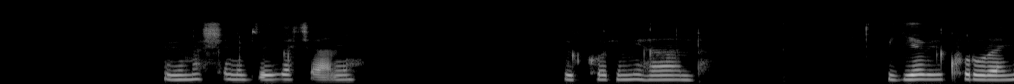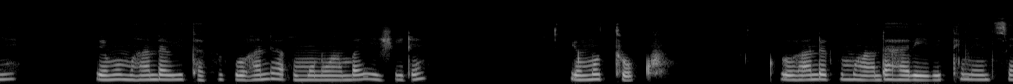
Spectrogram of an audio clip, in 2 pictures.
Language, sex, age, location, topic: Kinyarwanda, female, 18-24, Musanze, government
